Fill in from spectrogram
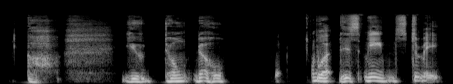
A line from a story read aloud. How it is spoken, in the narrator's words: he said brokenly at last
